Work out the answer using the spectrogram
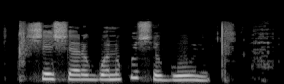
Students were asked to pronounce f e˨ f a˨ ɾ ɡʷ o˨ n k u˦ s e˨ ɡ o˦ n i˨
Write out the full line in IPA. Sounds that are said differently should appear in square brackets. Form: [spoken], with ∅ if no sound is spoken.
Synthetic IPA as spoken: [ʃ] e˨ [ʃ] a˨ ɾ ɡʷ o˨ n k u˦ [ʃ] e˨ ɡ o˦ n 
